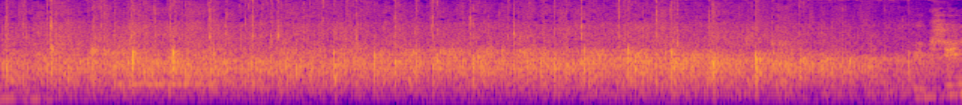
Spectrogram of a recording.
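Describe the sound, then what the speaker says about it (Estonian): Audience applause at a dance association gala, a steady wash of many hands clapping throughout, dense and sustained at an even loudness with no speech over it. "aga plaksutame"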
